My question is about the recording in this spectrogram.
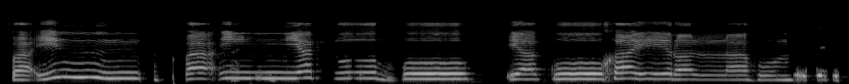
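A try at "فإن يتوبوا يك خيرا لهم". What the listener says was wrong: Ku-nya tidak panjang.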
